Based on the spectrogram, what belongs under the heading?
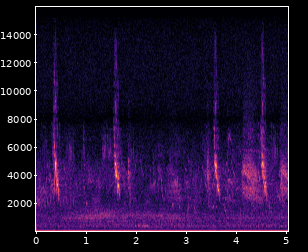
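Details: A Eurasian tree sparrow at a bee-eater colony utters single abrupt chirps at uneven intervals, four in all. Softer, burry calls of other birds drift in between.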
